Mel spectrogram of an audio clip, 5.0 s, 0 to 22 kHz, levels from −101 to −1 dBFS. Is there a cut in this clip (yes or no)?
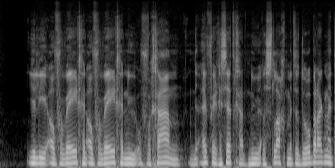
yes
